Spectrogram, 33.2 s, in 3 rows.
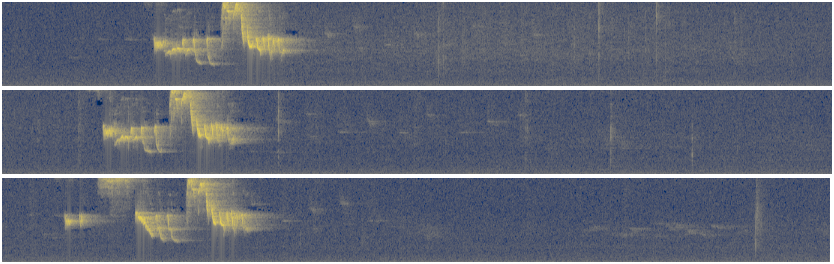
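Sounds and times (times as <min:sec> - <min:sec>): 
European robin Erithacus rubecula singing high thin warbling phrases: 0:00.9 - 0:06.0, 0:12.0 - 0:20.4, 0:22.5 - 0:28.1.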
